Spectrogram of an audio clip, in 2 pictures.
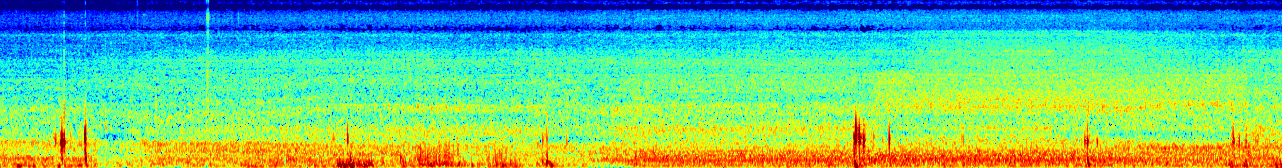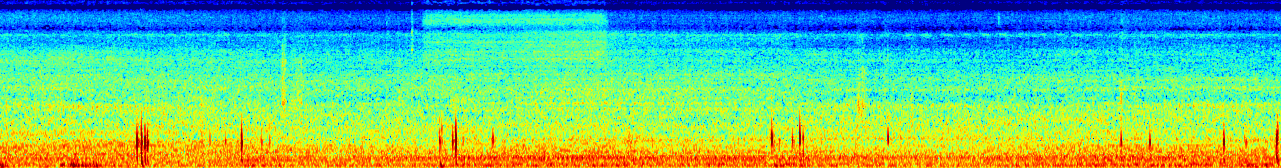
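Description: A low, steady rumble with a faint hum, louder for a few seconds near the start, with a dozen or so short sharp clicks scattered through.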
